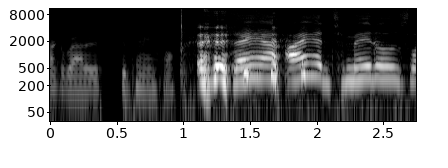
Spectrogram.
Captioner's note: laughing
